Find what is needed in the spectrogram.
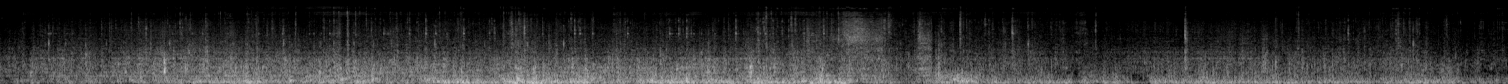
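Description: Golf cart driving along a rough dirt track: wind buffeting the microphone over a low rumble, with scattered knocks and rattles from the cart.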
